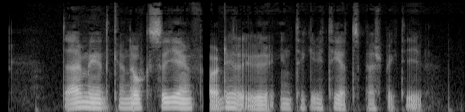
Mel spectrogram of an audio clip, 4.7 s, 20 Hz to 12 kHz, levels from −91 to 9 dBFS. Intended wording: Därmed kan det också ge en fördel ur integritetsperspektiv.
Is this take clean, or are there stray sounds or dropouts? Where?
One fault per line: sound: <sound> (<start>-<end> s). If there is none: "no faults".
sound: dropout (2.0-2.1 s)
